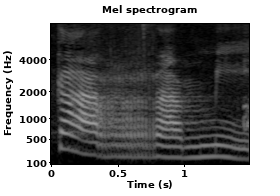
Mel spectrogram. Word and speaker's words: Kira Mia: And if you could roll your R's, it's Kiara Mia.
